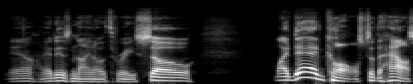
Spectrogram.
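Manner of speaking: ordinary talk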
